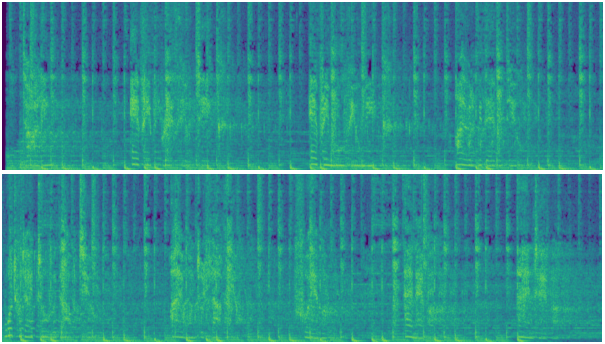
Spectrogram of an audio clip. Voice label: Words Of Love Female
